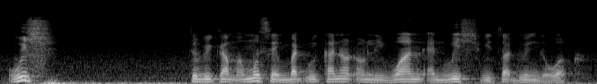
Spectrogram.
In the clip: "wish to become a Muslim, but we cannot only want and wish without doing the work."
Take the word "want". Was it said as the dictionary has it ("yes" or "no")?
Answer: no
